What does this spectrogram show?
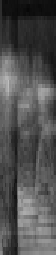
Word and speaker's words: Spaulding: The Spaulding that makes the sporting goods doesn't have a U in their name.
